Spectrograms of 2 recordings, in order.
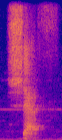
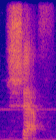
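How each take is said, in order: Both takes have the same delivery.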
